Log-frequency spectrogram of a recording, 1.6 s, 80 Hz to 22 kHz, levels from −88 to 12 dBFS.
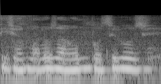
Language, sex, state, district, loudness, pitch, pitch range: Chakma, female, Tripura, West Tripura, -13 LUFS, 220 Hz, 215-230 Hz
